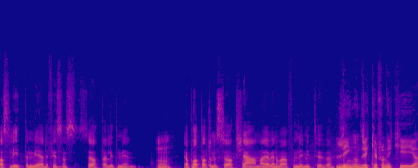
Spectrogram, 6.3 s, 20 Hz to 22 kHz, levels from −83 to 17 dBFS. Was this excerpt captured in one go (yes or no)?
yes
